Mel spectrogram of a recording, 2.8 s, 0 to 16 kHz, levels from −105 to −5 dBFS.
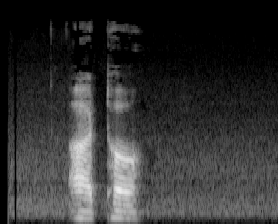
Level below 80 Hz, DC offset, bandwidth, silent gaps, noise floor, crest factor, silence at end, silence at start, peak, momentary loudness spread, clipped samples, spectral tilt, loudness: -74 dBFS; under 0.1%; 10.5 kHz; none; -61 dBFS; 22 dB; 1.45 s; 0.7 s; -4 dBFS; 5 LU; under 0.1%; -6.5 dB/octave; -22 LUFS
